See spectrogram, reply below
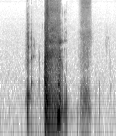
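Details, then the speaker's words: A short intake of breath, then one forceful voiced sneeze and softer exhalation, during a run of strong repeated sneezes. "Can't stop. Fuck. Wish I could stop. So strong."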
